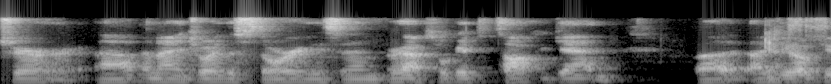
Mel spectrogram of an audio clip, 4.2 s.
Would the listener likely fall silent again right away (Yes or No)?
No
